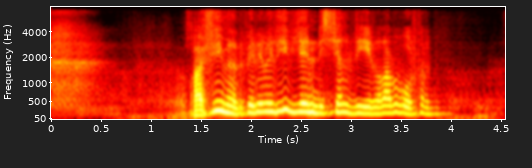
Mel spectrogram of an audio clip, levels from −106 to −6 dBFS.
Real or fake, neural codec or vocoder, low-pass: fake; codec, 16 kHz in and 24 kHz out, 0.4 kbps, LongCat-Audio-Codec, four codebook decoder; 7.2 kHz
